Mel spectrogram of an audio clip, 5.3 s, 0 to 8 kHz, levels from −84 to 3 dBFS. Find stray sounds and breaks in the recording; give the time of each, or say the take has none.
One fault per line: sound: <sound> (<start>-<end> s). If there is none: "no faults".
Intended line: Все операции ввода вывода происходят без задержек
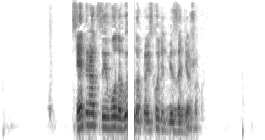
sound: dropout (2.5-2.7 s)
